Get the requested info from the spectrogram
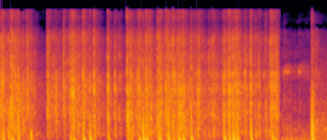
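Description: A string of firecrackers going off in a rapid, dense crackle of bangs that stops about three and a half seconds in, followed by one single louder bang near the end.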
